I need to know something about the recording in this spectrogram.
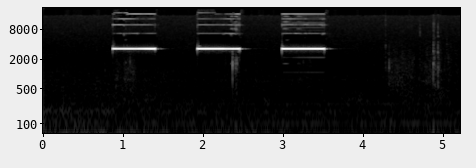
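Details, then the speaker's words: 9V smoke alarm overloaded on 18 volts during test: three piercing high beeps, each about half a second, roughly a second apart, extremely loud test pattern. "It was on 18 volts, so it went really loud."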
